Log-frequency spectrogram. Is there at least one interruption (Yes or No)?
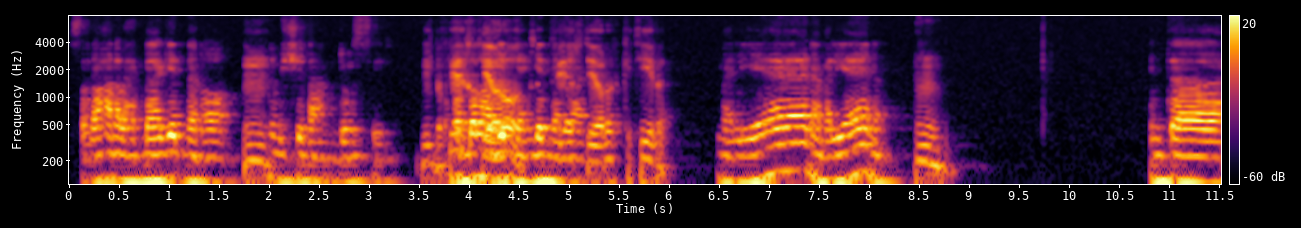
Yes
